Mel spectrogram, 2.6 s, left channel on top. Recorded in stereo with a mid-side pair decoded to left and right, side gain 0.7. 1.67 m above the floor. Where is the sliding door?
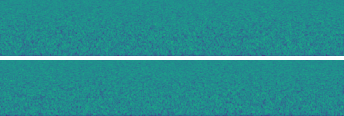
No sliding door in this recording.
